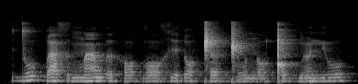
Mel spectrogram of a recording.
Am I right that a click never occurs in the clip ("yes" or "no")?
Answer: no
